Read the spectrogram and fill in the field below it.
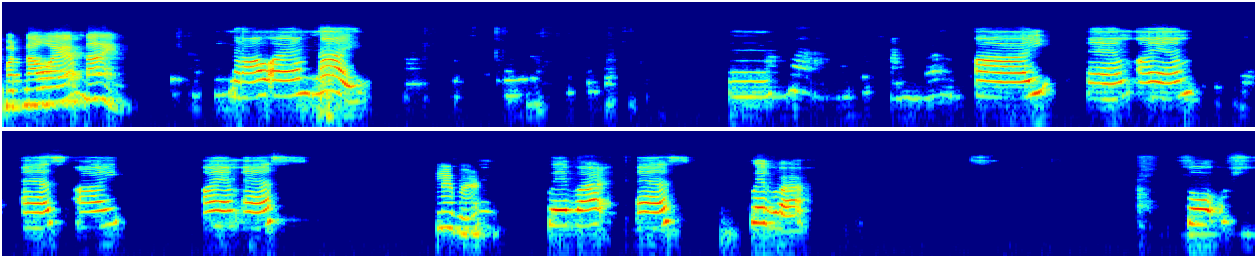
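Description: A woman speaks slowly and clearly over an online call, in short bursts with pauses.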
